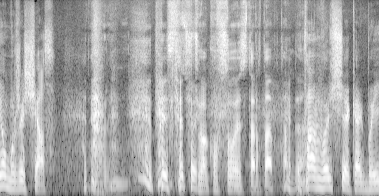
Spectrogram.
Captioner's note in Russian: смеётся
